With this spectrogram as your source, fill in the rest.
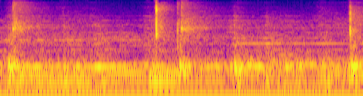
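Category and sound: human body sound, finger snapping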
